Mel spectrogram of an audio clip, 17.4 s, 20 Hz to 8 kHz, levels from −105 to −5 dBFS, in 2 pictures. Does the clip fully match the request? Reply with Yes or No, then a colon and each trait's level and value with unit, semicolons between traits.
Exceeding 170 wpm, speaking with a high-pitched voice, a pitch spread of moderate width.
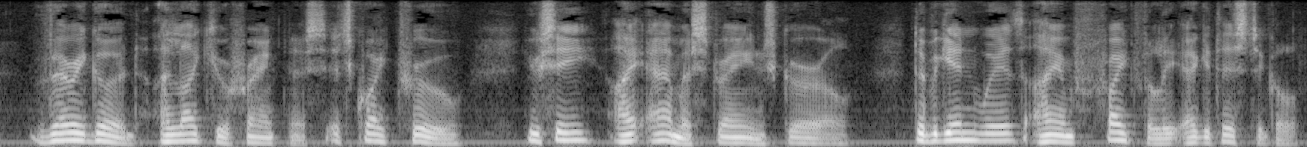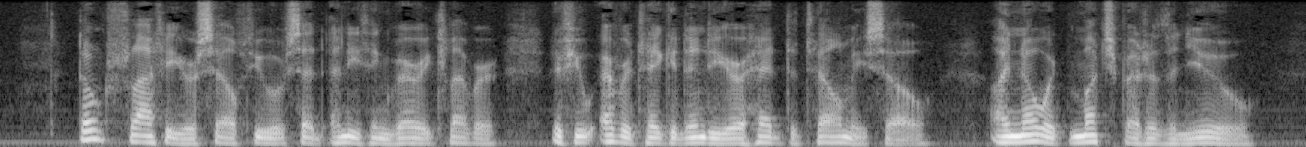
No: average, 180 wpm; low, 115 Hz; average, 5.0 semitones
